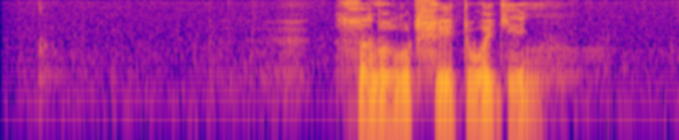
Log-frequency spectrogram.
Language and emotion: Russian, neutral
